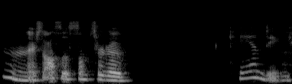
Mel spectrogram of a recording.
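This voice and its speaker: Against a noisy background and lo-fi sound, a woman with a slightly high, gravelly voice hosts story time. She reads a picture book to young children in an expressive sing-song manner, drawing out phrases and adding asides and questions.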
